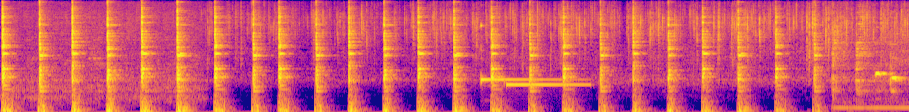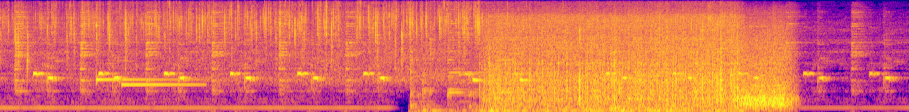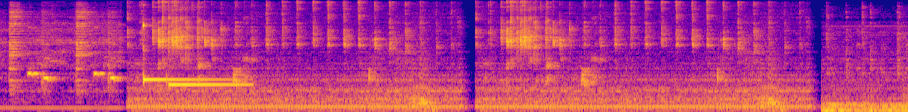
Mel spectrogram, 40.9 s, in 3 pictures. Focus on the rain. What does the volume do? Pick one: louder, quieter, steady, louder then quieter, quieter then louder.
louder.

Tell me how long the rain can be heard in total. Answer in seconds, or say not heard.
26 s.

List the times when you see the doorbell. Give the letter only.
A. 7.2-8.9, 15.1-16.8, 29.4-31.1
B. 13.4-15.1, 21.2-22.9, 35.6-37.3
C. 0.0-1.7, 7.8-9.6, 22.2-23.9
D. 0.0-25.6
A.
